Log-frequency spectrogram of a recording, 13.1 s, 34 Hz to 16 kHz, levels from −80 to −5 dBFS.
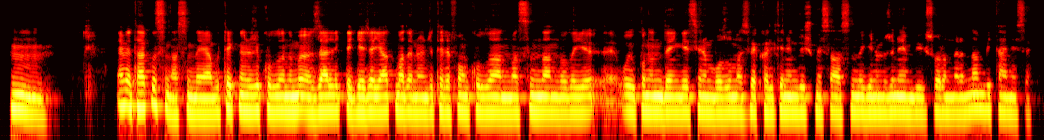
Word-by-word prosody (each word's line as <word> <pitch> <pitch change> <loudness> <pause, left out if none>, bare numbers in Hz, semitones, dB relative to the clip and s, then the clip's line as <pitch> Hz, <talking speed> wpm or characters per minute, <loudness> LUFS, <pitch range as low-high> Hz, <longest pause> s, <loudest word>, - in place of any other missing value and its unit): Hımm. 115 -6 +1 0.8
Evet, 150 -1 0
haklısın 140 -1 +1
aslında 110 +1 0
ya. 110 0 +2
Bu 115 - -4
teknoloji 125 -1 +1
kullanımı 120 0 +3
özellikle 120 +1 +1
gece 115 +1 +2
yatmadan 120 0 +1
önce 115 0 -1
telefon 115 0 -1
kullanmasından 115 0 0
dolayı, 115 +1 -2
eee, - - -12
uykunun 120 -1 +2
dengesinin 115 0 0
bozulması 115 +1 -1
ve 115 - -3
kalitenin 115 0 0
düşmesi 115 +1 -5
aslında 115 +1 -1
günümüzün 115 0 0
en 115 -1 +2
büyük 110 -1 -3
sorunlarından 115 +2 -2
bir 125 0 -5
tanesi. 110 -3 -5
115 Hz, 135 wpm, -23 LUFS, 115-120 Hz, 0.8 s, kullanımı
